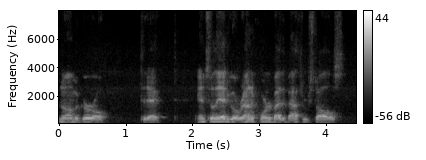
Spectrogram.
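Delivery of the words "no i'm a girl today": ordinary talk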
